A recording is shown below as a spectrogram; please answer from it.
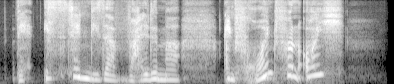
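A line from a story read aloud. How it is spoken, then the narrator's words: Panting. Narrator (German): keuchte Leopold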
